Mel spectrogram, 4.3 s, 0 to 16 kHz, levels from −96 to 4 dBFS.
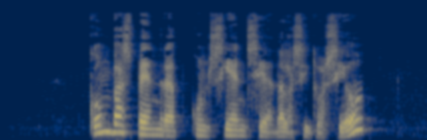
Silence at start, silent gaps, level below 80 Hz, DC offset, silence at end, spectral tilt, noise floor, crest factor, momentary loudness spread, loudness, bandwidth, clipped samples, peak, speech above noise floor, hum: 0.9 s; none; -80 dBFS; under 0.1%; 0.65 s; -5 dB/octave; -82 dBFS; 22 dB; 10 LU; -29 LUFS; 11.5 kHz; under 0.1%; -10 dBFS; 53 dB; none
